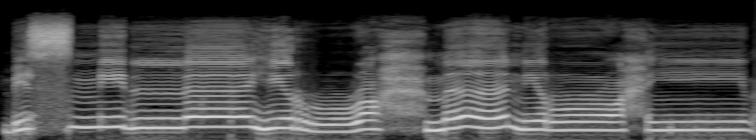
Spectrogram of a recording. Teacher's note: Nah cuman cara mensukunkannya apalagi huruf ro ini mempunyai sifat tawasud ya. Jadi sedikit mengalir dulu.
